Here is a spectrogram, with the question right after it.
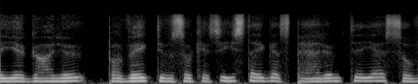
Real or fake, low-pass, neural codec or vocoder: fake; 10.8 kHz; codec, 16 kHz in and 24 kHz out, 0.9 kbps, LongCat-Audio-Codec, four codebook decoder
